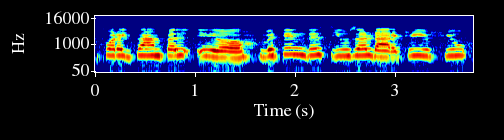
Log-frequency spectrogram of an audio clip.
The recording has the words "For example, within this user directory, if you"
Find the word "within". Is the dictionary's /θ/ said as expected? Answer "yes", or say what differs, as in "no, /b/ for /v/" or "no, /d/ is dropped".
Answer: no, /t/ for /θ/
